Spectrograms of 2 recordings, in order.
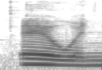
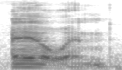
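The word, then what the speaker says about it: Éowyn: Am I pronouncing that right? Eowyn, yes. Eowyn.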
